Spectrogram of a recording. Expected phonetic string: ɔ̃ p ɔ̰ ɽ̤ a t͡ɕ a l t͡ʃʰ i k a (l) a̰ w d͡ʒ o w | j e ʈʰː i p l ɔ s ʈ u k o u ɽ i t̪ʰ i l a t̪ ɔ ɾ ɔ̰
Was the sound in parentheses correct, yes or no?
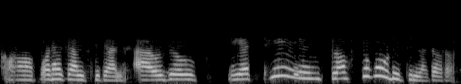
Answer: yes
